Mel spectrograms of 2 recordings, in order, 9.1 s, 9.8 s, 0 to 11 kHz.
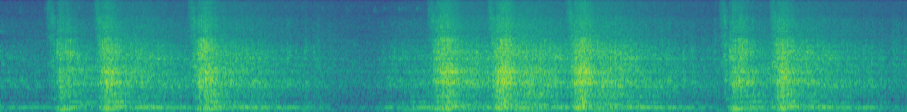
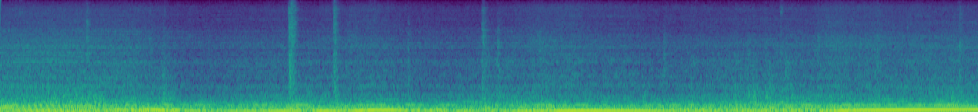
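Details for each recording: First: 1966 Chevy El Camino with LS V8 swap, warmed up: clean crisp throttle blips rising and falling smoothly to steady idle, no misfire, knock or bad vibration; healthy running, intake noise audible, owner suspects an O2 sensor acting up. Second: 1966 Chevy El Camino with LS V8 swap, cold first start: idle rumbles then climbs and hangs high for seconds; the idle air control valve is blamed, which made it take off and shift into second; needs replacing.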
